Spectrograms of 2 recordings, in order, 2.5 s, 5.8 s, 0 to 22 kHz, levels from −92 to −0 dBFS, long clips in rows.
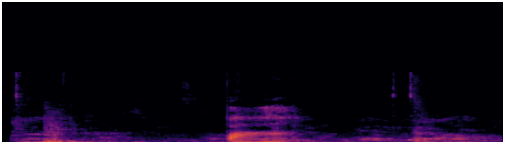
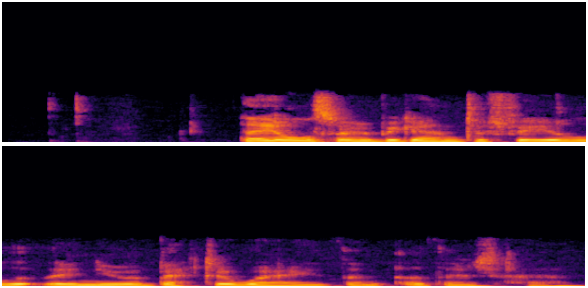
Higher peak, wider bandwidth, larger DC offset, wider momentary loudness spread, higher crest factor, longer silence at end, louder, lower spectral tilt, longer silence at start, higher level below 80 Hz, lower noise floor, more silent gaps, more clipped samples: second, -22 dBFS vs -2 dBFS; first, 11 kHz vs 8 kHz; neither; first, 19 LU vs 11 LU; first, 26 dB vs 16 dB; about the same, 0 s vs 0 s; second, -46 LUFS vs -17 LUFS; about the same, -6.5 dB/octave vs -6.5 dB/octave; second, 0.05 s vs 0.35 s; second, -62 dBFS vs -56 dBFS; about the same, -68 dBFS vs -66 dBFS; neither; neither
